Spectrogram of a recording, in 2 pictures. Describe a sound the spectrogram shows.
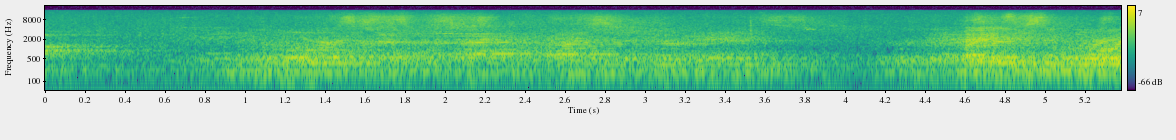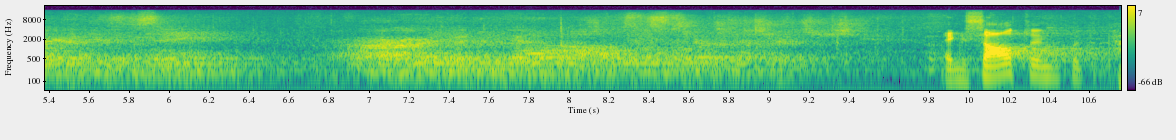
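A large congregation responds together in a low, unison murmur.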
